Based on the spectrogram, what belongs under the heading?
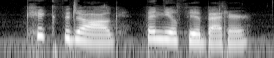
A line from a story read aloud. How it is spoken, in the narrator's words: said calmly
